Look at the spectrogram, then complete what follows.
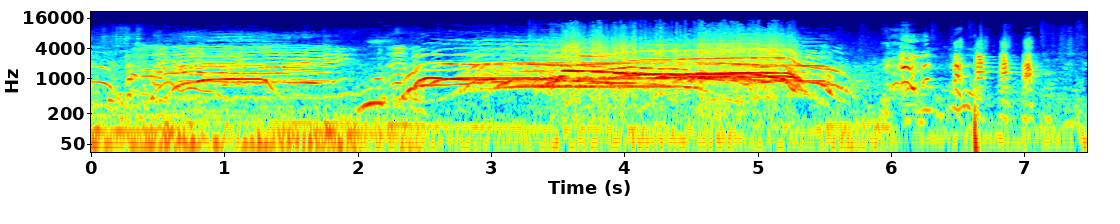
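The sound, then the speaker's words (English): An audience erupts in high-pitched screaming and cheering as a performer is presented to them and gestures for them to get louder, many voices swelling together for several seconds, then breaking into a few short bursts of laughter and chatter near the end. “What happened there to make that scream occur?”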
